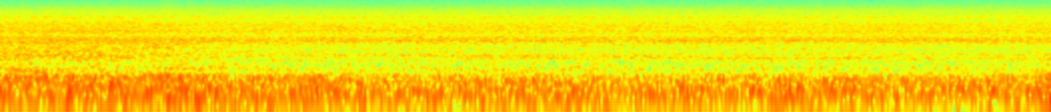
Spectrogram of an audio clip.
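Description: Sydney Trains K-set double-deck electric train running, heard inside the carriage: a steady low rumble of wheels and running gear with a faint steady whine above it.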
